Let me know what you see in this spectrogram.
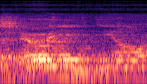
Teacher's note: Syai sama seperti syaitanir rajim. Ya, ya sukun sebelumnya fathah madlin, tidak ada penekanan, tidak ada nabrah di sana, lembut saja.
